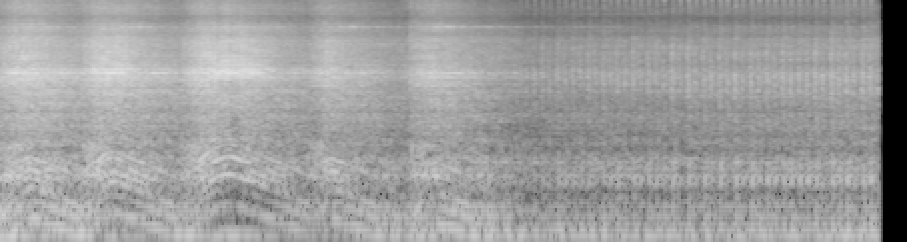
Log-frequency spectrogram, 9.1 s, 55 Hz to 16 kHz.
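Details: Hero XPulse 200 after the clutch cover was opened and the balancer gear replaced with its timing dots aligned and the strainer cleaned: the engine blips a few times, then settles to a smooth, even idle with no knock.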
